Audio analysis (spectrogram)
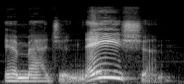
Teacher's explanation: So the second syllable match is pronounced as a secondary stress syllable. It's not quite as loud and long as the primary stress syllable, but it still has that clear vowel sound and it still stands out more than the weak syllables around it.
